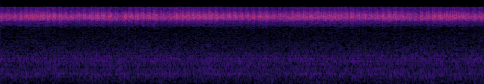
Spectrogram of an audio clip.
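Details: A steady chorus of chirping crickets: a piercing, very high trill made of fast tiny pulses, seamless and even in volume, with a faint hiss underneath and no other animals.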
